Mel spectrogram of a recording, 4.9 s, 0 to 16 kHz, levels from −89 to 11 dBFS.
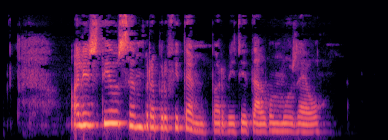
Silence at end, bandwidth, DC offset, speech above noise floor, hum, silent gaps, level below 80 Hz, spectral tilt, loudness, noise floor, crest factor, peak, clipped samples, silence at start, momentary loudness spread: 0.85 s; 11.5 kHz; under 0.1%; 56 dB; none; none; -62 dBFS; -3 dB/octave; -16 LUFS; -73 dBFS; 18 dB; 0 dBFS; under 0.1%; 0.2 s; 23 LU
